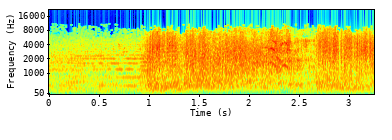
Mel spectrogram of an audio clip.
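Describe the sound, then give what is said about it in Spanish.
A horse gives a loud, drawn-out whinny as riders mount their horses and ride off after several gunshots, then a dense, noisy rush of clattering and rumbling takes over for the rest of the moment, with no voices. “Tras varios disparos se suben a sus caballos y se marchan.”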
